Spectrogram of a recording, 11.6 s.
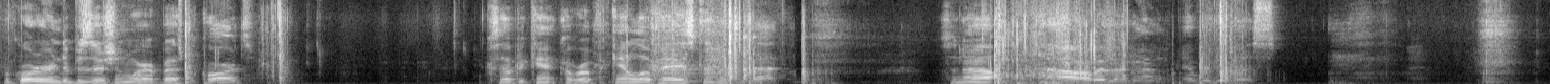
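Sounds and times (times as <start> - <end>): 
speech: 0.0 - 2.1, 3.7 - 5.9, 7.1 - 9.6
person blowing nose: 11.1 - 11.5.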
